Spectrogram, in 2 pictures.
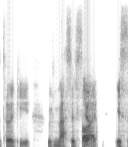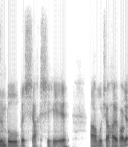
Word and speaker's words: Başakşehir: So you took the opportunity to move to Turkey with massive side, Istanbul Başakşehir, which I hope I pronounced pretty good.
